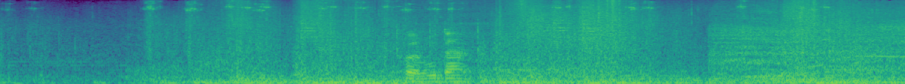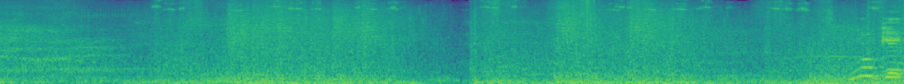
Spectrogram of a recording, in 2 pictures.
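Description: Metal blades slash and clang in quick, heavy blows.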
